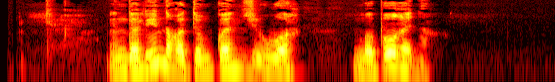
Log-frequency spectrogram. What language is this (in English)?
Fe'fe'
